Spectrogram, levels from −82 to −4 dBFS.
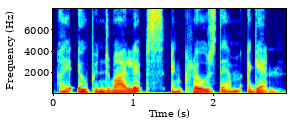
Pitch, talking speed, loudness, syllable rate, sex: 145 Hz, 165 wpm, -17 LUFS, 4.8 syllables/s, female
